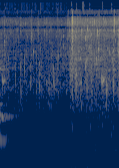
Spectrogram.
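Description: Potato chip sticks fry in hot oil in an open pan, a soft quiet crackle that grows into busier sizzling with small pops, no talking over it.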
